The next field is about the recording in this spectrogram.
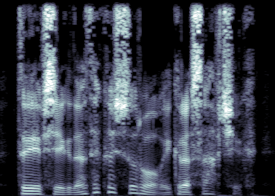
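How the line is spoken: Cooing. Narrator (Russian): проворковала она

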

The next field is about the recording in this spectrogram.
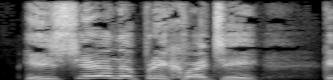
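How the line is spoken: Shouting after someone. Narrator (Russian): крикнул ему вдогонку Джина

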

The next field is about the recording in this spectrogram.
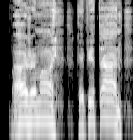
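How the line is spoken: Breathless, over crowd noise. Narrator (Russian): выдохнул Баккус, перекрыв гул вопросов

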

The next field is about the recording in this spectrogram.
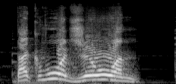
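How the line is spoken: Shouting. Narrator (Russian): закричал Ваймс

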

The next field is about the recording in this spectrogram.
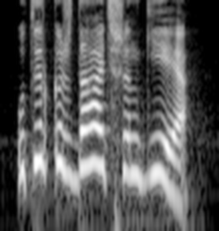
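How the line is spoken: Happily. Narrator (Russian): радостно отвечаю я

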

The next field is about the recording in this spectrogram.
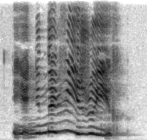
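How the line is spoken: Sobbing. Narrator (Russian): всхлипнула она

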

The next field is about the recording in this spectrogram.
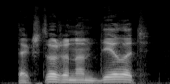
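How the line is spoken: Gloomy question. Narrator (Russian): мрачно спросил Рейн-Иван

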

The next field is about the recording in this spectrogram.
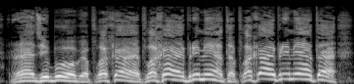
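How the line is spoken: Shouting. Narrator (Russian): Она выкрикнула что-то

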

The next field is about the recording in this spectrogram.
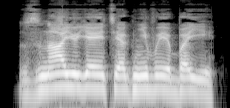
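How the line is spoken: Angry. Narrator (Russian): сердито проговорил Безуглов

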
